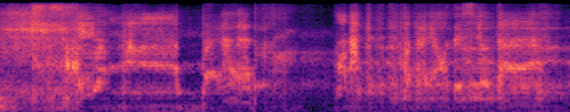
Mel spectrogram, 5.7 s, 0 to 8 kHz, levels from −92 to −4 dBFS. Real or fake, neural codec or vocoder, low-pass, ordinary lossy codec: fake; codec, 16 kHz, 0.8 kbps, ZipCodec; 7.2 kHz; none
